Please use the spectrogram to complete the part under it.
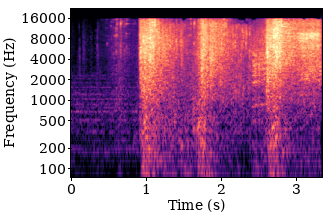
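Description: A greatsword is swung through the air with heavy whooshes.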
